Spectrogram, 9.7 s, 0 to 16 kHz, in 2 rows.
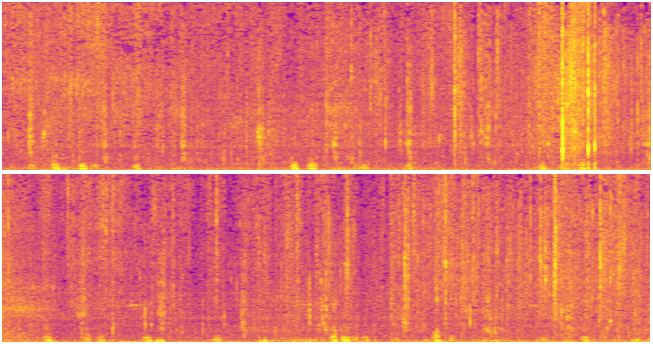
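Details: A wild boar sow with her 8 newborn piglets in their forest home gives short, rough grunts and occasional higher squeals in quick irregular bursts.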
